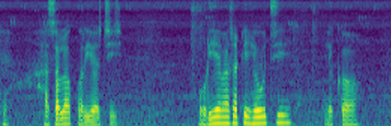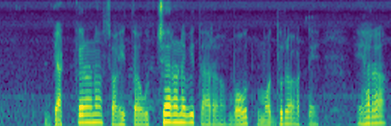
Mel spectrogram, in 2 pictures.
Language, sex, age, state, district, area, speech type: Odia, male, 18-30, Odisha, Kendrapara, urban, spontaneous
